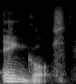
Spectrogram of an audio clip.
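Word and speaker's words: Inglis: and education is named as it is the Engles lecture looks like English but it's pronounced Engles and I would like to read you the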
